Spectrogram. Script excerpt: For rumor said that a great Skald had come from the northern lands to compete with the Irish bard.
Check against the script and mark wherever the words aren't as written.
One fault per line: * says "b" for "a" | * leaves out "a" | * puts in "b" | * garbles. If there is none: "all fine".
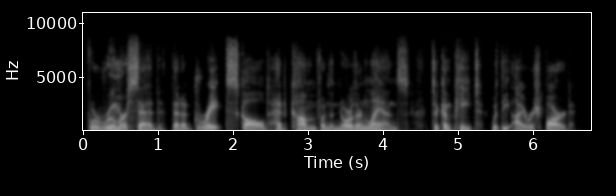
all fine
